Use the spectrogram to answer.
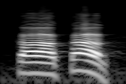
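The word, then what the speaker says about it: kakak: Number 3, কাকা, যার বাংলা অর্থ বড় বোন। শব্দটি লেখার ক্ষেত্রে লেখা হয় কাকাক, তবে এর সঠিক উচ্চারণ হবে কাকা।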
